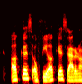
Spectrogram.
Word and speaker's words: Ophiuchus: Let's see if they could pronounce it for me. Let me see. Well, it's Ophiuchus.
